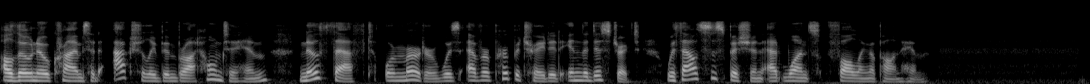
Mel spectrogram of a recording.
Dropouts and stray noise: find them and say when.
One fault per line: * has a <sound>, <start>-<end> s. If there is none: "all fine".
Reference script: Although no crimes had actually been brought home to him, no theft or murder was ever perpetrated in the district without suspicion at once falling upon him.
all fine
